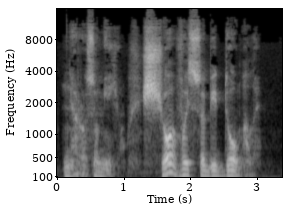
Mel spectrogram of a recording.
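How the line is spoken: Muttering under breath. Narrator (Ukrainian): Іноді вона бурмотіла собі щось під ніс

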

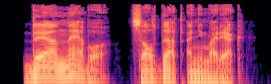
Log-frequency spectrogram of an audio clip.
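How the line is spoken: Confident declaration. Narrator (Russian): уверенным тоном заявил чернобородый

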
